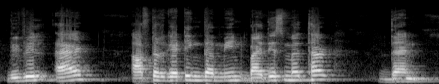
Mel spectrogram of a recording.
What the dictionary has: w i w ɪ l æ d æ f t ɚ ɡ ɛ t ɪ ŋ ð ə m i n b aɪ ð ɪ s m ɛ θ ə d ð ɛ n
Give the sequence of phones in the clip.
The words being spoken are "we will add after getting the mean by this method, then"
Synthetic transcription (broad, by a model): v i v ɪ l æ d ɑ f t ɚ ɡ ɛ t ɪ ŋ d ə m i n b aɪ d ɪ s m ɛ t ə d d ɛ n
